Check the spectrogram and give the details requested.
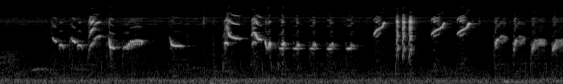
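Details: A greater green leafbird pours out varied song as training material for other birds: bright slurred whistles, then a repeated series of short falling notes, then a few quick chips.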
